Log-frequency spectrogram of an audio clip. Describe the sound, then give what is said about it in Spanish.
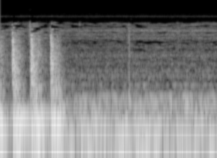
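Three heavy, rapid knocks on a door land in the first half-second of a tense scene, followed by a low, steady rumble with no voices. “Los dramáticos golpes en la puerta paralizan a los aterrados sobrevivientes.”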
